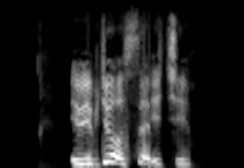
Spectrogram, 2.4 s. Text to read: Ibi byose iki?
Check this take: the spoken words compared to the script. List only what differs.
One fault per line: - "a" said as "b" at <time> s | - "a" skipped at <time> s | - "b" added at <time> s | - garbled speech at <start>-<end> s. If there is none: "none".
none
